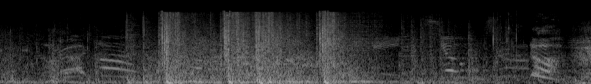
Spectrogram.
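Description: Gunfire in Warhammer 40k: Darktide, a co-op shooter game, with bursts of shots and thuds and sharp cracks coming in clusters, mixed with game noise and a few sighs and gasps.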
